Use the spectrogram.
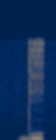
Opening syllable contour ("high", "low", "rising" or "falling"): high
